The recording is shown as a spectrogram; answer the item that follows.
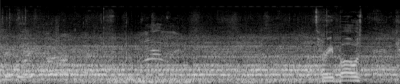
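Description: Racing outboard motors on a pack of stock outboard runabouts running flat out, a steady high whine that holds its pitch. A man's voice comes in near the end.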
